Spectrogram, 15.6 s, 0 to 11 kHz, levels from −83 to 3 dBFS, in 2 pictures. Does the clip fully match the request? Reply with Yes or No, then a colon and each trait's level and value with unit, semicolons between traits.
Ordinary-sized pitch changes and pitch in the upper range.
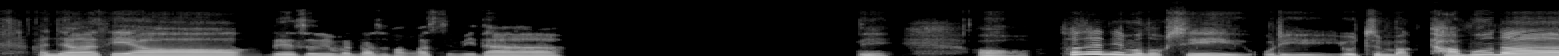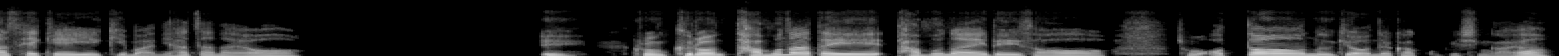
Yes: average, 5.0 semitones; high, 225 Hz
